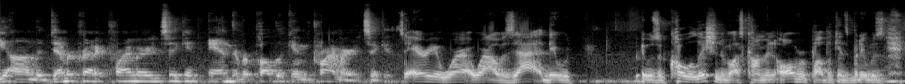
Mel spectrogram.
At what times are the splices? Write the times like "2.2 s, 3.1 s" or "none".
3.9 s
